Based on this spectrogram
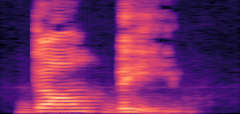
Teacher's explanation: Então aqui don't, o T sumiu.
